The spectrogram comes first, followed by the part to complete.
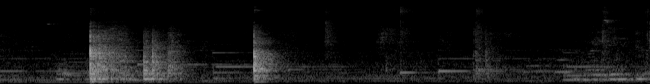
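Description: Soft background music with sustained notes. Three sharp clatters of hard objects knock on the cutting table about one, one and a half and two and a half seconds in.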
